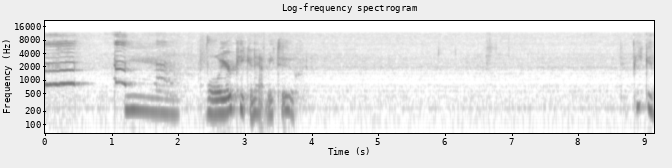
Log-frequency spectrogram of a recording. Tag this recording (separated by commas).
Speech, Animal, Dog, pets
